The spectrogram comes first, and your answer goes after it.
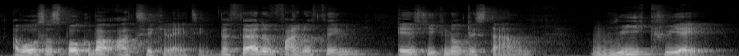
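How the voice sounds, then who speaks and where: With vocal fry and a fairly high pitch, a man talks at a fairly quick pace with ordinary pitch variation in a room with audible echo. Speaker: self-improvement YouTuber. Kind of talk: advice video monologue. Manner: animated, demonstrates quiet and loud voice; louder than he used to speak.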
